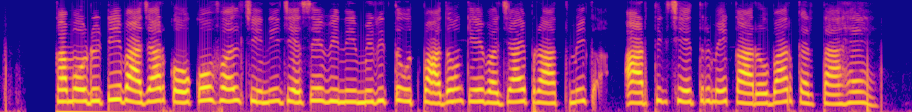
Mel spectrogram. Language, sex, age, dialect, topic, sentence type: Hindi, female, 18-24, Garhwali, banking, statement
